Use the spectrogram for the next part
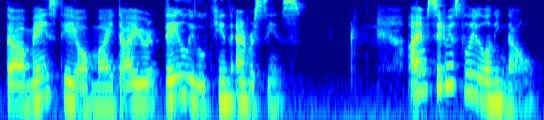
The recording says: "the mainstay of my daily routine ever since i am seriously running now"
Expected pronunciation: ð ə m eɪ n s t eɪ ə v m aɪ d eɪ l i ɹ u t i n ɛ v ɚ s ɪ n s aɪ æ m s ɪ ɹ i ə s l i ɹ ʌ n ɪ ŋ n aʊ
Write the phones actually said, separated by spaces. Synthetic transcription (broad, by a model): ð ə m eɪ n s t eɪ ə v m aɪ d eɪ l i l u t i n ɛ v ɚ s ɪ n s aɪ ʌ m s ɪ ɹ i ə s l i l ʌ n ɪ ŋ n aʊ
